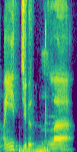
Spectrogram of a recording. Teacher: Jim sukun, bacaan kolkolah memantul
